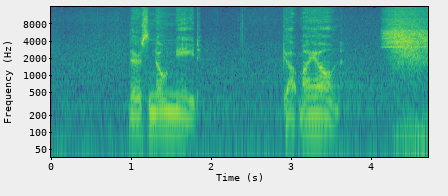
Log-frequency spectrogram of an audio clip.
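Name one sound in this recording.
A young man speaks calmly and briefly, close up.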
